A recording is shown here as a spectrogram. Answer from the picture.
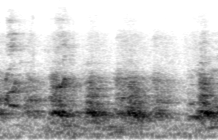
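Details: Several shelter dogs kept three to a kennel at an animal shelter in Montpellier, France, eager to go out, give repeated loud, tonal barks and howl-like cries, pulsing about every half second.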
